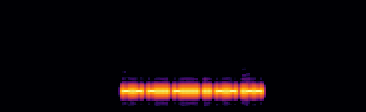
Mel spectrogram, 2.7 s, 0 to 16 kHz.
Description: Morse code, heard as a keyed tone, about 74 wpm, 700 Hz. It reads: KB6IKW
